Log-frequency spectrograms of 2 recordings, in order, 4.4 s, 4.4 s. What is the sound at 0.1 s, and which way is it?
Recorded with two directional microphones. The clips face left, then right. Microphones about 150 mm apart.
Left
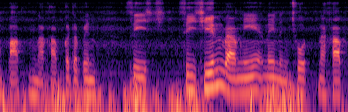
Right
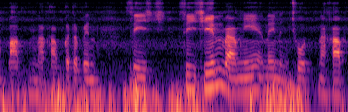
Speech, 20° left (ahead or behind).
